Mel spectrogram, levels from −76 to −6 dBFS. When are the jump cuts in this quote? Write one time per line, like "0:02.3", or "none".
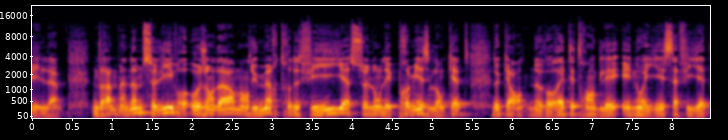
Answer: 0:01.1
0:02.7
0:03.4
0:05.0
0:05.8
0:06.4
